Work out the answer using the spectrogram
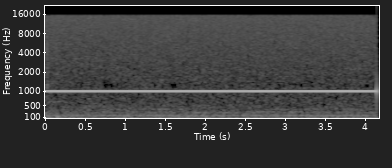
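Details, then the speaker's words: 1981 Japanese-made Amstrad CB901 UK FM CB radio on service, S9 test signal applied to check the detector: single steady pure tone around 1 kHz, clean and even with faint hiss; receiver working properly. "So put an S9 signal on. And we'll just double check that detector."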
